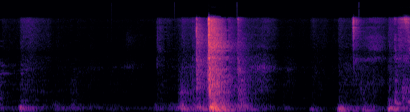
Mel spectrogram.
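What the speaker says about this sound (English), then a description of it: "Let me close this door." A door swings shut with a single firm thump and rattle, preceded by faint shuffling and followed by a couple of soft knocks.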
